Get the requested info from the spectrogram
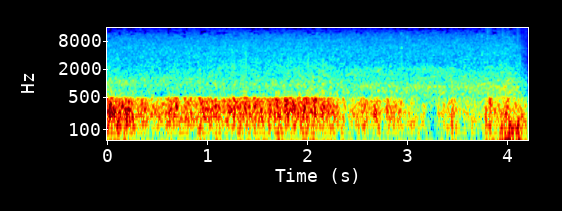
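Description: Wind buffeting the camera's microphone: a loud, gusting low rumble that eases briefly about three seconds in.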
